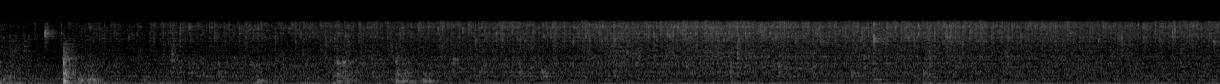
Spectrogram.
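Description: Vietnamese egg rolls (chả giò) deep-frying in a pan of hot oil: a steady sizzling hiss that builds a little over the first few seconds, with a couple of sharp knocks just after the start.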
